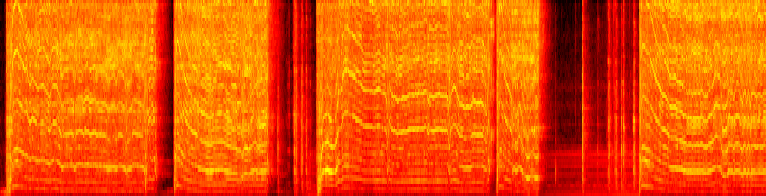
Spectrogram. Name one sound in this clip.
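An angle grinder whines loudly in long bursts, its pitch sagging as it bites into metal and rising again when it eases off.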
